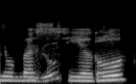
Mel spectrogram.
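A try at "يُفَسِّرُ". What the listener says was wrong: tab huruf pa bukan ba. Tab kan pasara. Coba pasara yupassiru.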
